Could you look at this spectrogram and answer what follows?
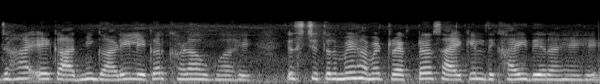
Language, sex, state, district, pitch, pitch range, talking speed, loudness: Hindi, female, Bihar, West Champaran, 240 Hz, 225-255 Hz, 180 wpm, -15 LUFS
